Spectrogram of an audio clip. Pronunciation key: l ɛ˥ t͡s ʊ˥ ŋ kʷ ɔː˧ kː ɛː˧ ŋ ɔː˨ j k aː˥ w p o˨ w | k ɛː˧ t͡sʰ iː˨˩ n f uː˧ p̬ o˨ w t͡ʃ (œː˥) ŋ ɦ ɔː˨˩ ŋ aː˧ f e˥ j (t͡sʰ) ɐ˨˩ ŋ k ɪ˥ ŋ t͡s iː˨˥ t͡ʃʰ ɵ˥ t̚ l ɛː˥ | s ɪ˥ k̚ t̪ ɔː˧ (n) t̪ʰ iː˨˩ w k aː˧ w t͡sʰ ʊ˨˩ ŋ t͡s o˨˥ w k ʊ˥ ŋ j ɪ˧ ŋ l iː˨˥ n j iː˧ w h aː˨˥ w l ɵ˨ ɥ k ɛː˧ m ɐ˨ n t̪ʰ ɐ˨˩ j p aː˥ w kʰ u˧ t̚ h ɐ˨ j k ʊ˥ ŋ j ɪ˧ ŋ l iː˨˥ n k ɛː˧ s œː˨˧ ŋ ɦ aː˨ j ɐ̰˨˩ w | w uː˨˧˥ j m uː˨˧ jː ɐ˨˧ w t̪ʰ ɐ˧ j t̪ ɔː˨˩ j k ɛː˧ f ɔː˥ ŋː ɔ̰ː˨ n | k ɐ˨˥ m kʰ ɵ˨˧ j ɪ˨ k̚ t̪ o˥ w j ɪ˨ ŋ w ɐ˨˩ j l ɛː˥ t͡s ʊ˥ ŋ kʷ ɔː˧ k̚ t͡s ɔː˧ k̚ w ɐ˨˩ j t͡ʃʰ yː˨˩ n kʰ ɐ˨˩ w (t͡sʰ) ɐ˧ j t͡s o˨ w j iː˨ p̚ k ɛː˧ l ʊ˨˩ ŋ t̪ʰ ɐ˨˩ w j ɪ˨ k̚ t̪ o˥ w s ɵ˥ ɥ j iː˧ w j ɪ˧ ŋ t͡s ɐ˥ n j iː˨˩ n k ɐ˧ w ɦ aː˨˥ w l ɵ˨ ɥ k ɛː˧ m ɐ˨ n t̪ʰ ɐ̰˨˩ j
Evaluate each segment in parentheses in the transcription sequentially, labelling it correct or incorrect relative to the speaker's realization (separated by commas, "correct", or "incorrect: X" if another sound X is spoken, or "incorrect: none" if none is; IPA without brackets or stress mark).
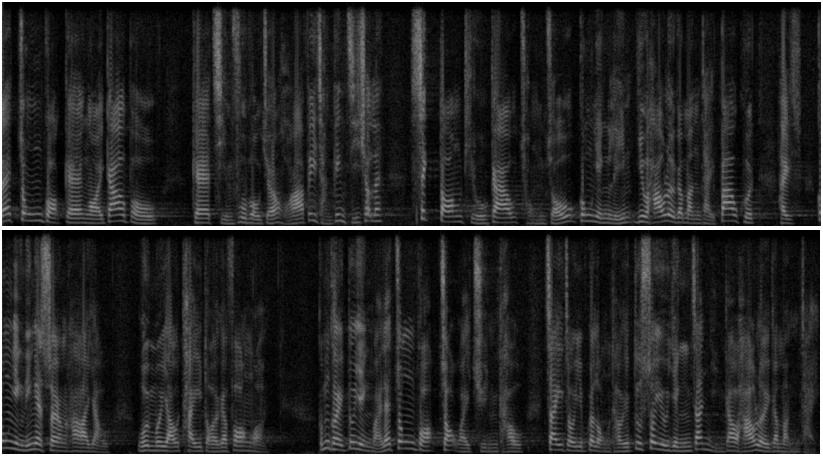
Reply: incorrect: œː˨˥, correct, incorrect: ŋ, incorrect: t͡s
